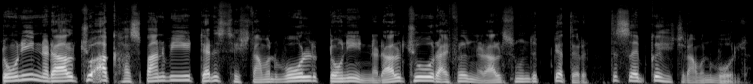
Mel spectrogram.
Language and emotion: Kashmiri, neutral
